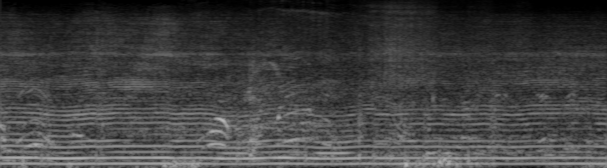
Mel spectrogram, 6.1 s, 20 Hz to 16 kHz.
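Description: Radio-control T-28 model airplane's engine running at a steady throttle overhead, one even drone that holds its pitch, with faint voices in the background.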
